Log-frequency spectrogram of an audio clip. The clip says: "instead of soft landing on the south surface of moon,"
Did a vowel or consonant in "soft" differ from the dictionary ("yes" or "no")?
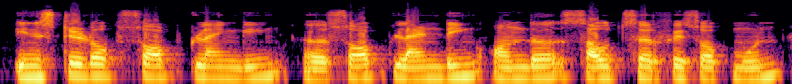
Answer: yes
